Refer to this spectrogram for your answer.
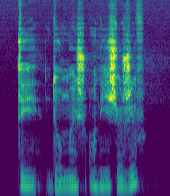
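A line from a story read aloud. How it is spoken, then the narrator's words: Barely audible girl. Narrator (Russian): еле слышно произнесла моя племянница Тана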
